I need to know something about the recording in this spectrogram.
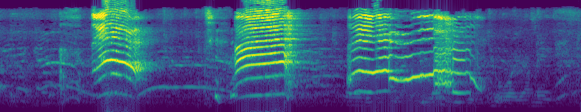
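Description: A baby squeals loudly and shrilly close by.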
